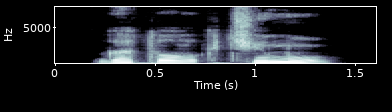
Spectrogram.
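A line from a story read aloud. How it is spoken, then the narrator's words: Gentle, polite, smiling. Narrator (Russian): Лорд-ректор улыбнулся, мягко, вежливо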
